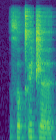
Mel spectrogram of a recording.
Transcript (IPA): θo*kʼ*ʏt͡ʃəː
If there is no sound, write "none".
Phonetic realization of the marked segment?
kʼ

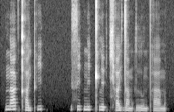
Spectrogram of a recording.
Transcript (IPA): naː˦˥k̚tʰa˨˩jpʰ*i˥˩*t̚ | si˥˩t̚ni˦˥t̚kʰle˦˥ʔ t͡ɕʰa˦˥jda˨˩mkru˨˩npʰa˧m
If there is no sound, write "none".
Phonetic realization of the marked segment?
i˥˩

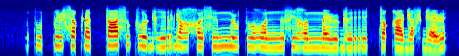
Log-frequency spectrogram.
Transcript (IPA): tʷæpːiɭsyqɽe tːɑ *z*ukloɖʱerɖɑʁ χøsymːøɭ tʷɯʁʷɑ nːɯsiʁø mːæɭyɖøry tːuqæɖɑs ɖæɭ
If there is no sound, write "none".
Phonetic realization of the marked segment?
s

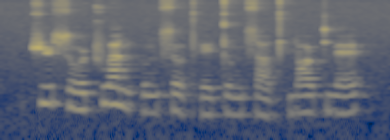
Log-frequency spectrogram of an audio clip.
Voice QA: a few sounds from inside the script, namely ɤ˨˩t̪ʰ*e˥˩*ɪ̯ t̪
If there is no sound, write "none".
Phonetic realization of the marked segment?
e˦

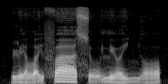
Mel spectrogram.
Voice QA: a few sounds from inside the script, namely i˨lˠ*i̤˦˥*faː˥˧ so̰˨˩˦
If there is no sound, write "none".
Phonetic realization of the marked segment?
ḭ˦˥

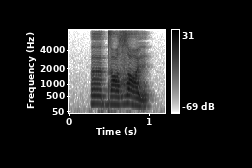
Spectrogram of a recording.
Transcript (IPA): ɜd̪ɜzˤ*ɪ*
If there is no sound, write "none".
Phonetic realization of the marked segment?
ɪ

